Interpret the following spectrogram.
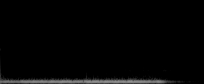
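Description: A steady low hum that holds one pitch, then fades out about a second and a half in.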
